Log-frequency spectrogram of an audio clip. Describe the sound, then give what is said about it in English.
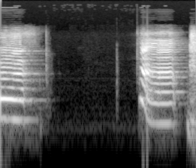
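A voice imitates a bleat with two loud, blaring, horn-like calls separated by a pause of silence, the second rising into a strained, nasal honk before cutting off. “I'm sorry, that sounded like a foghorn.”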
